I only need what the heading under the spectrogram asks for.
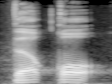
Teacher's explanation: قاف کو موٹا ادا کرنا ہے اور قلقلہ کرنا ہے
